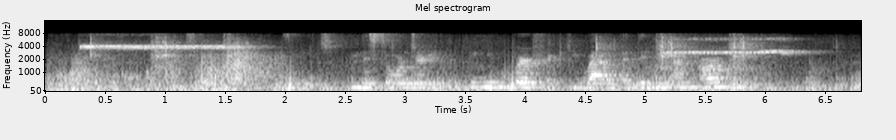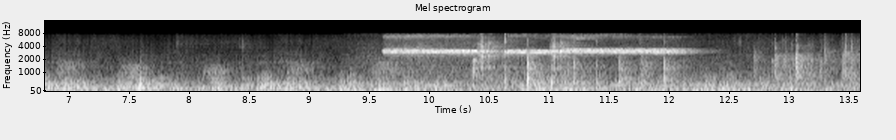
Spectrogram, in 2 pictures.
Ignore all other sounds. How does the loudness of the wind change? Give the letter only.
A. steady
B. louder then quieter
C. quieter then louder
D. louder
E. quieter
E.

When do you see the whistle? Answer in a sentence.
The whistle can be heard from 0.2 to 1.7 s, from 5.2 to 6.3 s and from 9.6 to 12.2 s.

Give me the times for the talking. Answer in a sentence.
The talking can be heard from 0.0 to 5.8 s.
